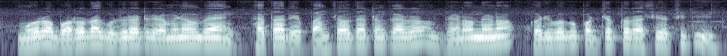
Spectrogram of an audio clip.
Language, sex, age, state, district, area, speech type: Odia, male, 45-60, Odisha, Jagatsinghpur, urban, read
